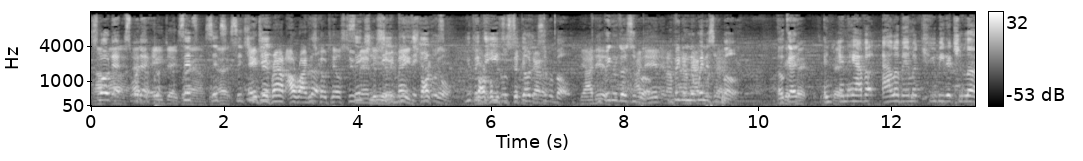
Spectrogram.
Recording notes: Live at Macados!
